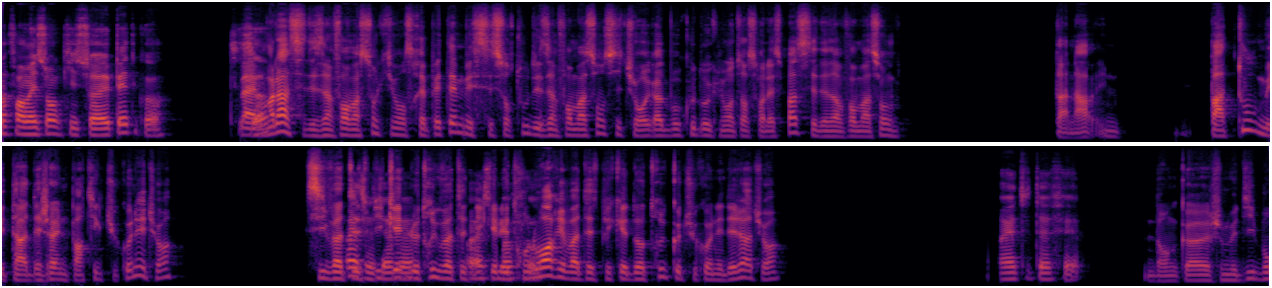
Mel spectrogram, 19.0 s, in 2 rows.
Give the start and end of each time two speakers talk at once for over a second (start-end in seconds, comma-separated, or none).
12.1-13.7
